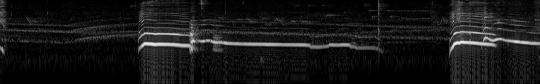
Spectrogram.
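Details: Domestic dog howling at an ambulance: two drawn-out howls that rise sharply and then hold and step downward, separated by a pause, over a faint wailing siren in the background.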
